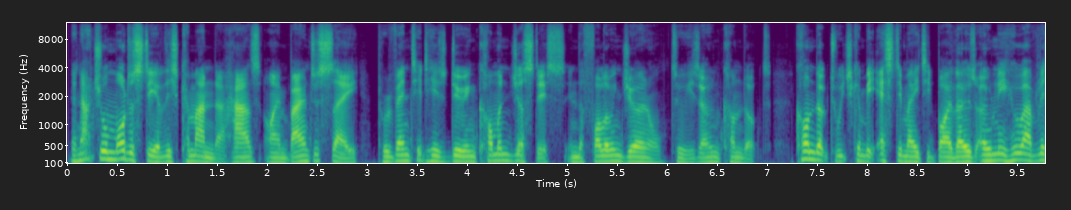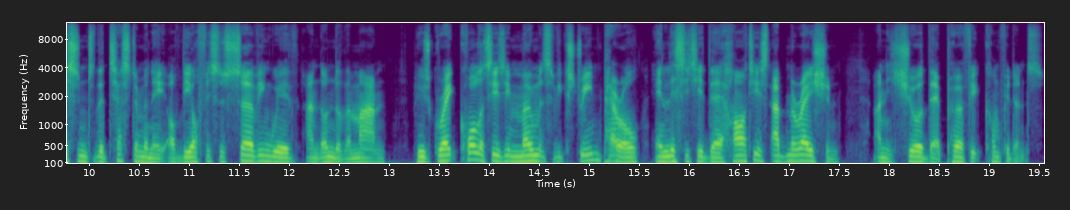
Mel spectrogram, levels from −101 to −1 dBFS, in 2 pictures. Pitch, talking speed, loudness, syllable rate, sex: 125 Hz, 195 wpm, -22 LUFS, 6.3 syllables/s, male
